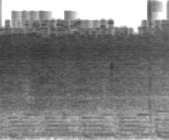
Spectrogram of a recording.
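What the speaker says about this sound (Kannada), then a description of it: "ಕರಿಬೇವಿನ ಸೊಪ್ಪು, ಈರುಳ್ಳಿ ಚೆನ್ನಾಗಿ ಹುರ್ಕೊಳ್ಳೋಣ" Curry leaves and onion frying in a pan for Bombay chutney, a steady close bright sizzle with soft stirring scrapes throughout.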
